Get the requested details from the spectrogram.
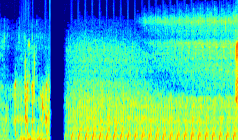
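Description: A boat engine chugs steadily.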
